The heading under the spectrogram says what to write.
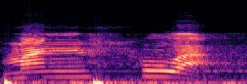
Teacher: মান বলে কিন্তু ধরে রাখা যাবে না, মান বলে ছেড়ে দিতে হবে। মান হুয়া। জি। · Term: ইজহার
